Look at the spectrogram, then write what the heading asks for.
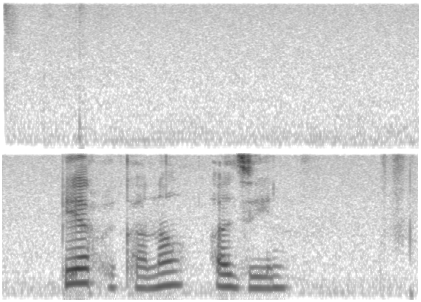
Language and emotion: Russian, neutral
